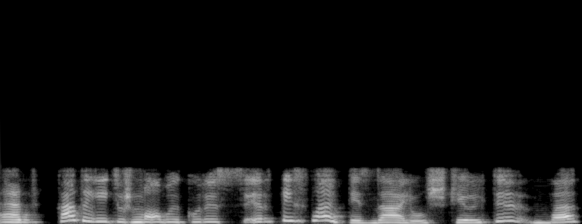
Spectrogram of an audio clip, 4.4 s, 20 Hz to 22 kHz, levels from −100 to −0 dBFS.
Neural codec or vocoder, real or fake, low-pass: codec, 16 kHz, 1 kbps, FunCodec, trained on LibriTTS, 50 frames a second; fake; 5.4 kHz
